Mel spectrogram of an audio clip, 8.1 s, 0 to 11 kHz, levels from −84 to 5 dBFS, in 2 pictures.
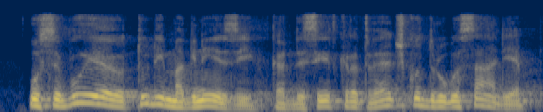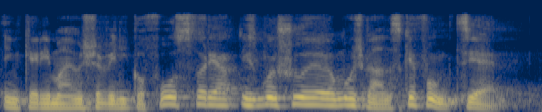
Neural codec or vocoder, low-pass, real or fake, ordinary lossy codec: codec, 16 kHz, 2 kbps, X-Codec, WavLM features, trained on Multilingual LibriSpeech; 7.2 kHz; fake; none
